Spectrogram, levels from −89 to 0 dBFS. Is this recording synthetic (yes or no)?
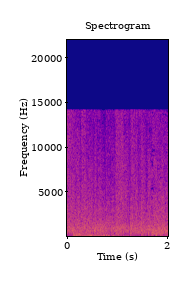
no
